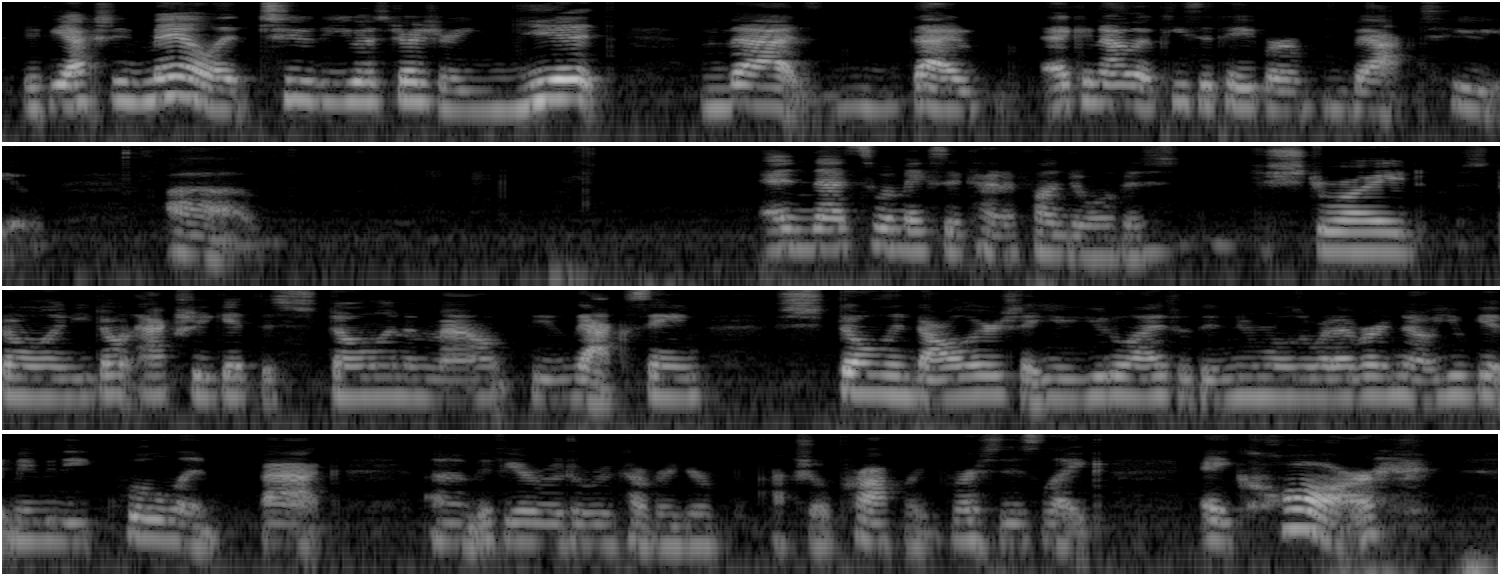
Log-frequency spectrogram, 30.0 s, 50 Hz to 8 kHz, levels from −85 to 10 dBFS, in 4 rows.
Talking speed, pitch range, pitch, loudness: 145 wpm, 165-195 Hz, 175 Hz, -31 LUFS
